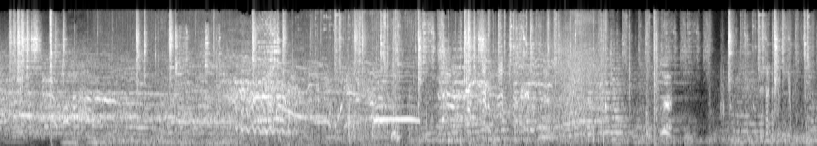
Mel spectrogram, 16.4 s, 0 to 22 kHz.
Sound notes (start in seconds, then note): 10.3 cackling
